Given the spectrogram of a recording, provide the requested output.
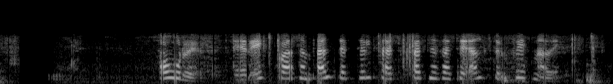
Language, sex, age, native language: Icelandic, female, 50-59, Icelandic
